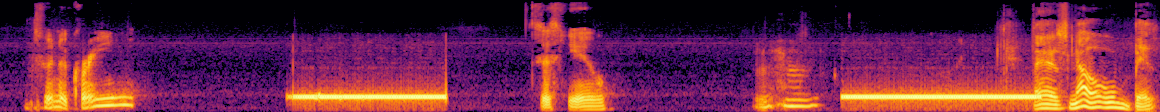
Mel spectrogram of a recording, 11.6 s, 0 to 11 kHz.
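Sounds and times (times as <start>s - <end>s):
speech: 0.2s - 1.5s, 5.4s - 6.2s, 7.6s - 8.3s, 10.3s - 11.6s
electronic ringing tone of an outgoing phone call: 2.9s - 4.5s, 8.4s - 10.5s.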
